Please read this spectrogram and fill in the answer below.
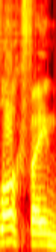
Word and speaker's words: Fyne: On the shores of Loch Fyne. It's very fine, isn't it? Which is on the Cowl Peninsula. Yeah. It's Loch Fyne, but it's spelled F-Y-N-E.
